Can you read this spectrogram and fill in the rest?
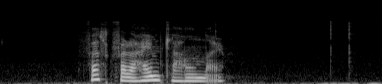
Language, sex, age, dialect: Faroese, female, 36-60, Suðurstreymoy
